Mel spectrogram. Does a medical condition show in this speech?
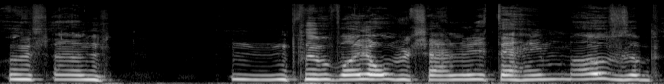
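Yes: cerebral palsy; from birth, oxygen deprivation at delivery, heart not beating at birth then restarted, spasms, right side harder to control; mainly affects speech and balance.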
